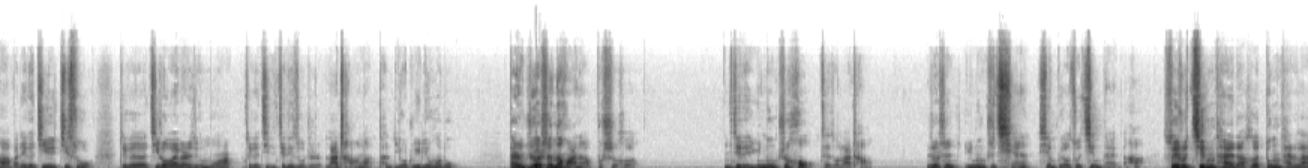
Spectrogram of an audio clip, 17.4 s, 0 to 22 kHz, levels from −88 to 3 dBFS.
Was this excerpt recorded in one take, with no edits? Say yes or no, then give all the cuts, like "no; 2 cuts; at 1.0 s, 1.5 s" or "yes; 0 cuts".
no; 1 cut; at 15.5 s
